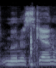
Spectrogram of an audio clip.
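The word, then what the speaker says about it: Måneskin: italian uh glam band muna skin which is spelled like main skin yeah um so i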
